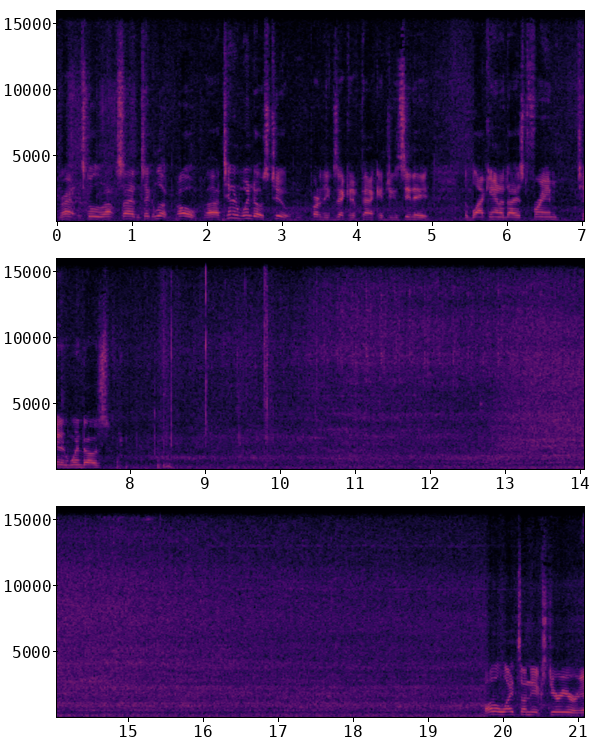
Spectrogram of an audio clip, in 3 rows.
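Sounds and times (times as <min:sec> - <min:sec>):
vehicle engine idling: 0:00.0 - 0:21.0.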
